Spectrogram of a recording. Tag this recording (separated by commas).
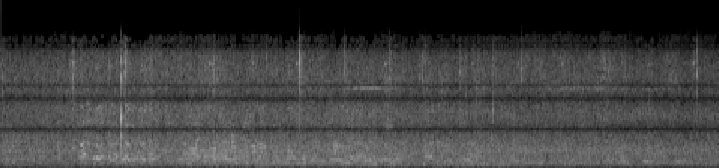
Speech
